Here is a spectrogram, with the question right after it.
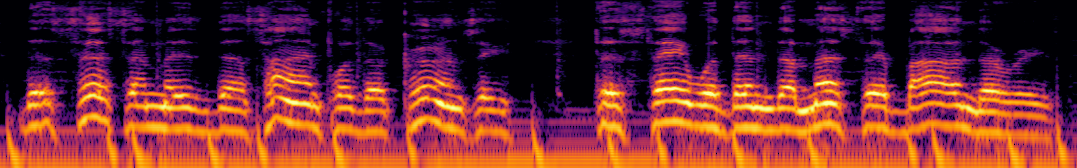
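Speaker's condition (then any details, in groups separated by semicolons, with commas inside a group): ALS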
